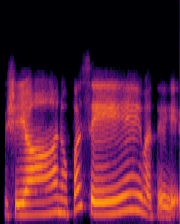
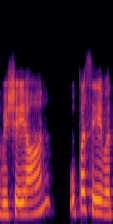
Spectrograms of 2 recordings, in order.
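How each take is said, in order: First: The words are run together as one. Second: The words are said as separate words. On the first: "ಕೂಡಿ ಹೇಳಿ" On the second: "ಎರಡು ಪದಗಳಾಗುತ್ತೆ"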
